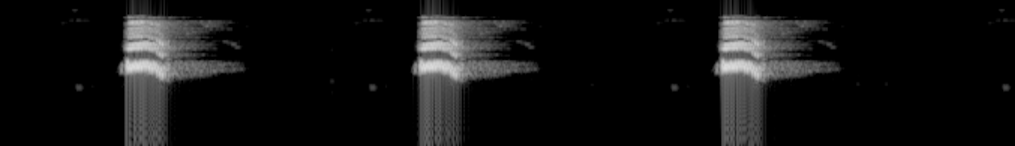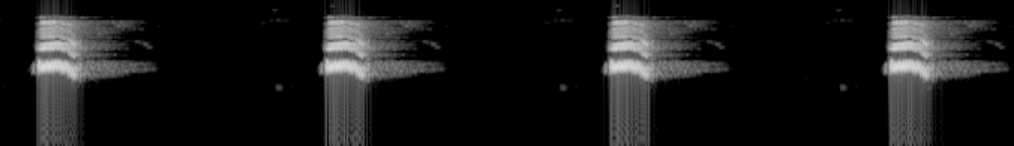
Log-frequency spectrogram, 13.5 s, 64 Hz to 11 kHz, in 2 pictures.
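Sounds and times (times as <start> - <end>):
rail of the family Rallidae giving harsh nasal squawks: 0.8 - 1.2, 2.8 - 3.2, 4.8 - 5.2, 7.0 - 7.4, 9.0 - 9.3, 10.8 - 11.2, 12.7 - 13.2.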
